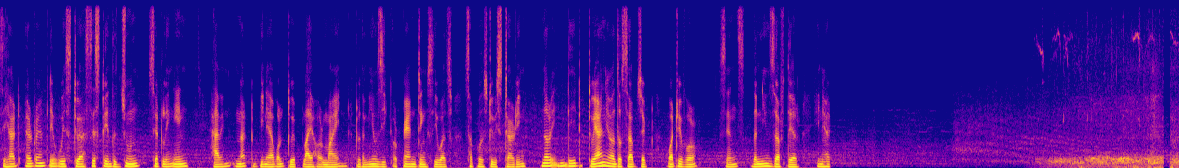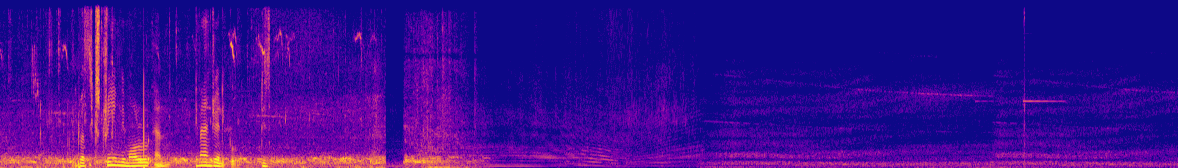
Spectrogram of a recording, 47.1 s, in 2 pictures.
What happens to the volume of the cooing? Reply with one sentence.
The loudness of the cooing stays about the same.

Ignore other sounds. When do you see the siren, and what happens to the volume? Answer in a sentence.
The siren can't be heard in this clip.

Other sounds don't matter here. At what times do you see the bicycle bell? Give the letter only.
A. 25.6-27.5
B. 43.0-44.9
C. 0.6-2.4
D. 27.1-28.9
B.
